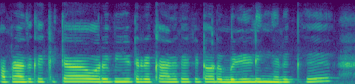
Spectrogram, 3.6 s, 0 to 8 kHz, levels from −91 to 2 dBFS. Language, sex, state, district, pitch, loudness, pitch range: Tamil, female, Tamil Nadu, Kanyakumari, 255 Hz, -15 LUFS, 255-265 Hz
